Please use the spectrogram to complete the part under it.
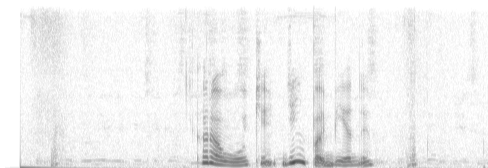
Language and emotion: Russian, sad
